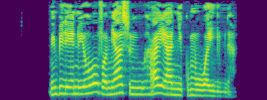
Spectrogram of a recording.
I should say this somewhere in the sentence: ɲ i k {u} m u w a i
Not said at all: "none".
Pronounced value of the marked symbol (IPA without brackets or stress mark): u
